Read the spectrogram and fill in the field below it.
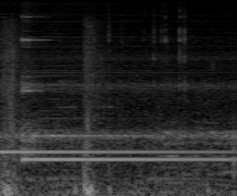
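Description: A doorbell-style ding chimes once inside the Minecraft video game, a clear sustained tone that rings on and fades slowly over a quiet background with a couple of soft thumps.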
